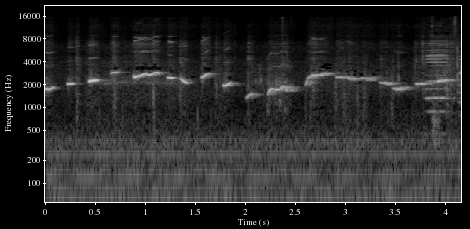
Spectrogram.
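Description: A person whistling a wandering tune: one line of short notes that slide up and down in pitch, with a few faint clicks.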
